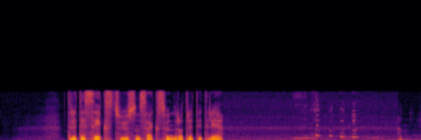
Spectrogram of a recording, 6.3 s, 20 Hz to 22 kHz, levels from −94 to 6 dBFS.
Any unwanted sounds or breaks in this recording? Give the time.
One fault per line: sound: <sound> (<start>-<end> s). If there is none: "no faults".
sound: laugh (4.4-5.8 s)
